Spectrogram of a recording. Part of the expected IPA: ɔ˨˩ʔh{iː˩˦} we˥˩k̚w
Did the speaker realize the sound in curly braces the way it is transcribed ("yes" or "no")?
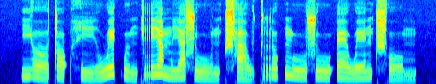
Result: yes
